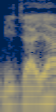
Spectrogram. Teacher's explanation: 반모음 이가 들어가고 아가 붙은 것입니다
